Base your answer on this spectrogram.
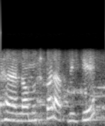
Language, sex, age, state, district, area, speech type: Bengali, female, 18-30, West Bengal, Malda, urban, conversation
